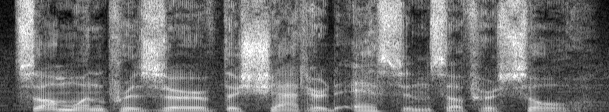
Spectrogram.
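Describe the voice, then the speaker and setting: An actor playing a calm, learned ancient man in a video game, speaking formally and deliberately. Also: fairly low pitch, faint music behind. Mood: grave, composed. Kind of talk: scripted video game dialogue.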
